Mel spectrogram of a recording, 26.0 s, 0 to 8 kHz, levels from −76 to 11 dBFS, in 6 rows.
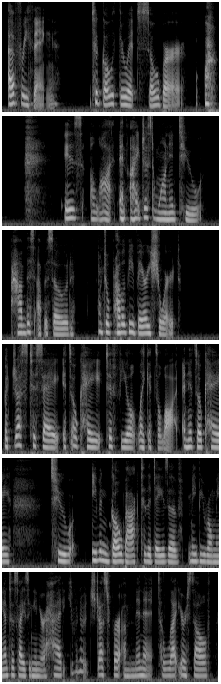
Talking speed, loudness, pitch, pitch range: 140 wpm, -22 LUFS, 185 Hz, 165-205 Hz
